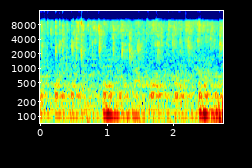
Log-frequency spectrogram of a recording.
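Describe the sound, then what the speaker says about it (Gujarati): Continuous heavy rain pours down during a rainy day, a dense unbroken wash of water sound that stays loud and even from start to finish, with faint low voices underneath. "વરસાદ બધું કામકાજ વીખી નાખે બંધ નથી થતો આજ તો"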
